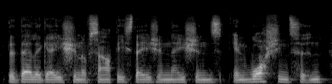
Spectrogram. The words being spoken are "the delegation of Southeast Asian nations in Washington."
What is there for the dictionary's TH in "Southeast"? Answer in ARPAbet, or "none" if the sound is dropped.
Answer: TH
